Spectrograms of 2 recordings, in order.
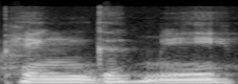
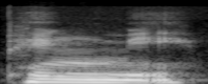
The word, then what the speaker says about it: ping: So in ping, it's its own sound. You can check out my videos talking about N and NG to help you with something like ping me. But but you won't hear any, you don't want any g sound sneaking in there. Not ping me, but ping me, ping me.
